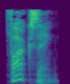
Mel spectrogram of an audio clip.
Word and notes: foxing: British English

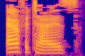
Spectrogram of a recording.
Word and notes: aphetize: British English

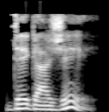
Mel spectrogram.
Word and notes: degage: British English

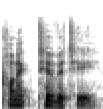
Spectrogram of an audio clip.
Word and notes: connectivity: British English

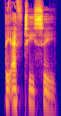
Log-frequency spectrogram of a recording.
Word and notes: ftc: British English

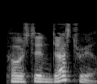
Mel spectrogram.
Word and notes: postindustrial: British English

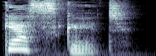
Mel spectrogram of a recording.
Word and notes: gasket: British English

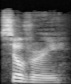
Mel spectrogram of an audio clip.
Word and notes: silvery: American English

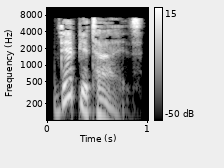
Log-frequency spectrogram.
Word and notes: deputise: British English

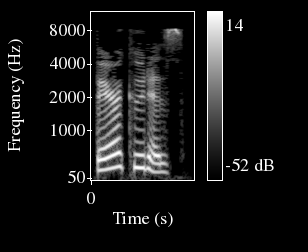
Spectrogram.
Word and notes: barracudas: British English

